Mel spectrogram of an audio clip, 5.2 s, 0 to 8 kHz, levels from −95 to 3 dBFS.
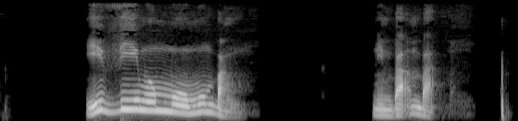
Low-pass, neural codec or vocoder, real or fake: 7.2 kHz; none; real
